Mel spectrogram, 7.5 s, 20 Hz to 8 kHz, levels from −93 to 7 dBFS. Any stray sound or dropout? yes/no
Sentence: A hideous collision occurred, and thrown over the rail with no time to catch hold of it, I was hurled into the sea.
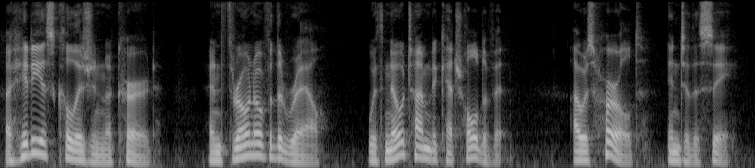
no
